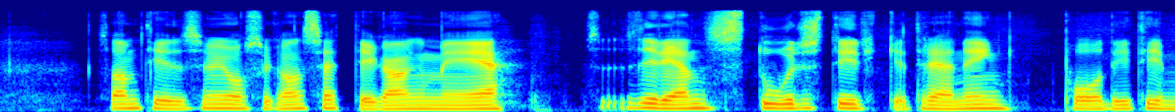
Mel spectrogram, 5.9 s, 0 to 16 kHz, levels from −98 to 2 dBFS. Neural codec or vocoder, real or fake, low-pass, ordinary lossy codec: none; real; 10.8 kHz; none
